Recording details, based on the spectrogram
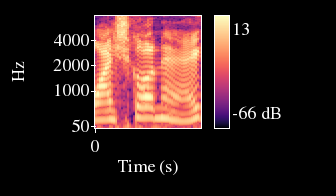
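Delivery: put-on plain, straight delivery in Scouse Liverpool accent. Retelling what one of the lads asked: Scouse accent. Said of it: "in a Scouse accent asking".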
